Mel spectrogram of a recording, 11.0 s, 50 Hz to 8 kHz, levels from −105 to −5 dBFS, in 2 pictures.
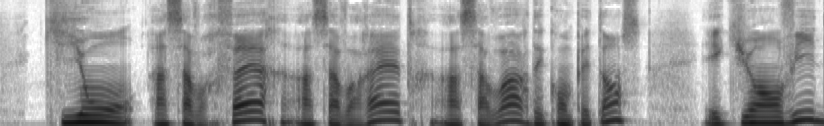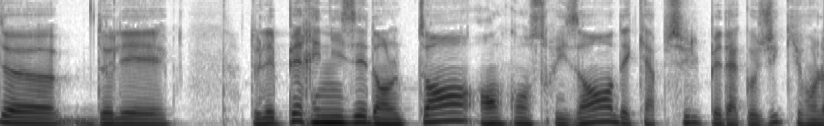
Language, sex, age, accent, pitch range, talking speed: French, male, 40-59, French, 115-150 Hz, 165 wpm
